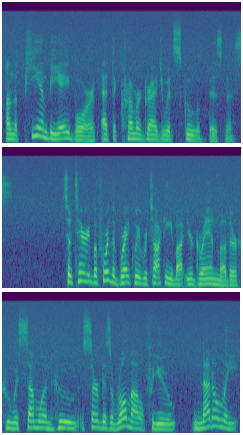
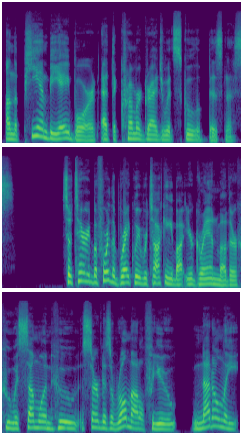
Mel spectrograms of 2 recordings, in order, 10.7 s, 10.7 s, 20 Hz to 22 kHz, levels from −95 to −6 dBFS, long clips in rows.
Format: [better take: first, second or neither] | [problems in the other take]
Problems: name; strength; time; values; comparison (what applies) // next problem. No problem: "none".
second | hiss; noticeable; throughout; 15 dB below the speech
